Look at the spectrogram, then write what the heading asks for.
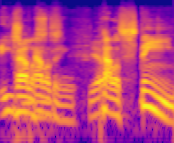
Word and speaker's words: East Palestine: That's how you say it. East Palestine, not Palestine, East Palestine.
